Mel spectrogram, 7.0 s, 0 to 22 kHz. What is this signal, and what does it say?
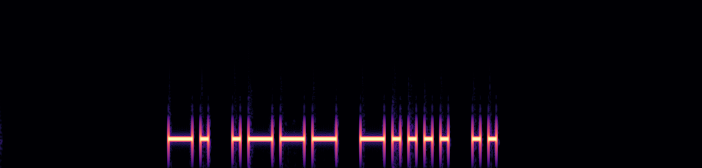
Morse code, heard as a keyed tone, about 14 wpm, 700 Hz. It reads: NJ6I
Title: USA Call Signs - 4 Characters - Repeated 2x - 15wpm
